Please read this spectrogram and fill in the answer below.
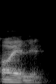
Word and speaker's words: Euler: Se pronuncia, escreve Euler, mas pronuncia Euler.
